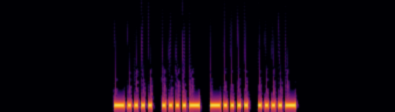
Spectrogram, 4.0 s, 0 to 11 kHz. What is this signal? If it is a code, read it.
Morse code, heard as a keyed tone, about 36 wpm, 700 Hz. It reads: 6464
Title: Four Challenging Letter-Number Combinations 35wpm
